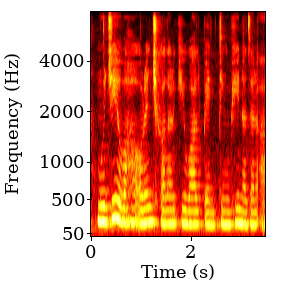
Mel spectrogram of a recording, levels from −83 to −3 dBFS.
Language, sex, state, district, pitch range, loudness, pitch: Hindi, female, Arunachal Pradesh, Longding, 175-195 Hz, -17 LUFS, 180 Hz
